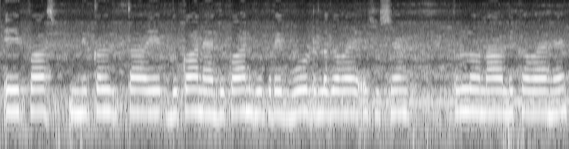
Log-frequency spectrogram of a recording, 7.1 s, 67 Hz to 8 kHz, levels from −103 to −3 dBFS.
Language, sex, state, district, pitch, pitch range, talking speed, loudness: Hindi, female, Rajasthan, Bikaner, 220 Hz, 215-225 Hz, 150 wpm, -12 LUFS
